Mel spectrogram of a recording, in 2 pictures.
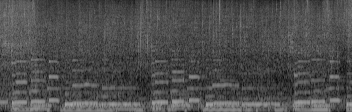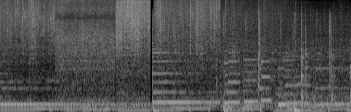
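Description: Background music over the sizzle of canned corned beef and onions frying in a pan. The sizzle grows brighter for a moment about nine seconds in.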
